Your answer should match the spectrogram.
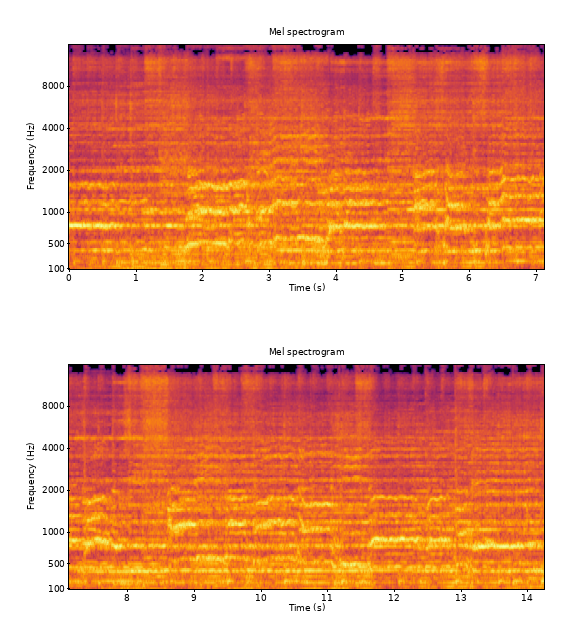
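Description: Young female singers singing a song together through headset microphones, over instrumental accompaniment, steady and loud throughout.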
